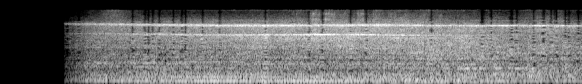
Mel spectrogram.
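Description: A passenger train running past at speed: a steady rushing roar with a thin high whine over it, starting abruptly about half a second in.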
